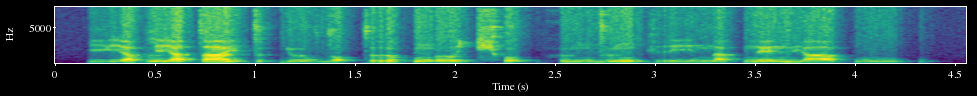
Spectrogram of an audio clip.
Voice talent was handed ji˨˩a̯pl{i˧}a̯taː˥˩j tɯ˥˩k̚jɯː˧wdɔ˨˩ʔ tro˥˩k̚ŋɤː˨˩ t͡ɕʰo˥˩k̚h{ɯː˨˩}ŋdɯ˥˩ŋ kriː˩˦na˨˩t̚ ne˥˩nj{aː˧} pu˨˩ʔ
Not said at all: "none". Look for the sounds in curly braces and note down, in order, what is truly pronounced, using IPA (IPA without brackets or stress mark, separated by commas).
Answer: i˦˥, ɯ˨˩, aː˧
